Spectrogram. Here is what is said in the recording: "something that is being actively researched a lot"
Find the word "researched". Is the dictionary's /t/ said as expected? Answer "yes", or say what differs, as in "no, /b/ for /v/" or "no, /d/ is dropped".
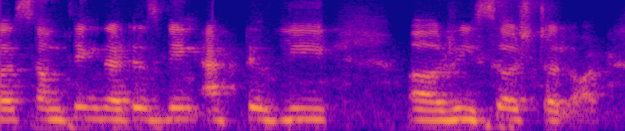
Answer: yes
